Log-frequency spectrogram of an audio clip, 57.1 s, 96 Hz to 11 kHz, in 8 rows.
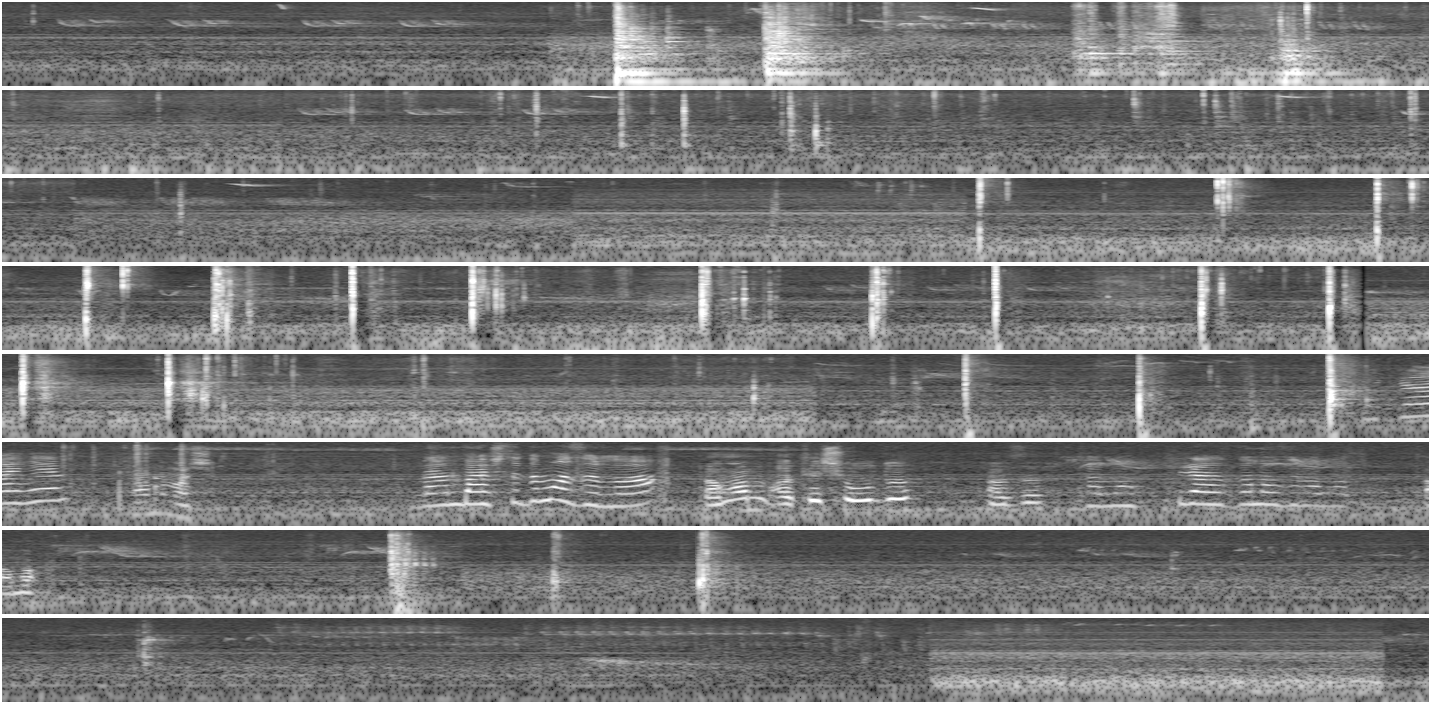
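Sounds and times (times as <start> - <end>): chopping knocks: 27.4 - 29.7.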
